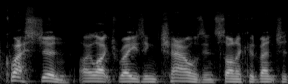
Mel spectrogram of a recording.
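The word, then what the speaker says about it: Chao: Spyduck says, question, I liked raising chows in Sonic Adventure 2. What is your favourite game/activity within a game? I pronounce them as Cheos. Well, that's incorrect, Spyduck. It's pronounced chow.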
